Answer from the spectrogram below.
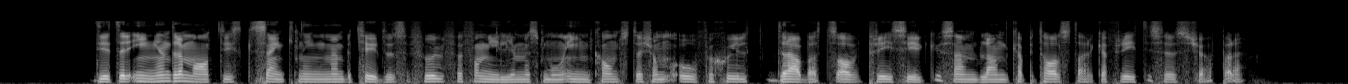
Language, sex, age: Swedish, male, 16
